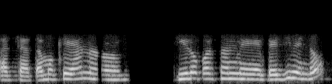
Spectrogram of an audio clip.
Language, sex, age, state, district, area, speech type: Sindhi, female, 30-45, Gujarat, Kutch, rural, conversation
